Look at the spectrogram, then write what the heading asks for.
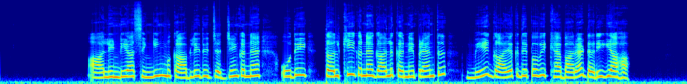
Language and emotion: Dogri, fearful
